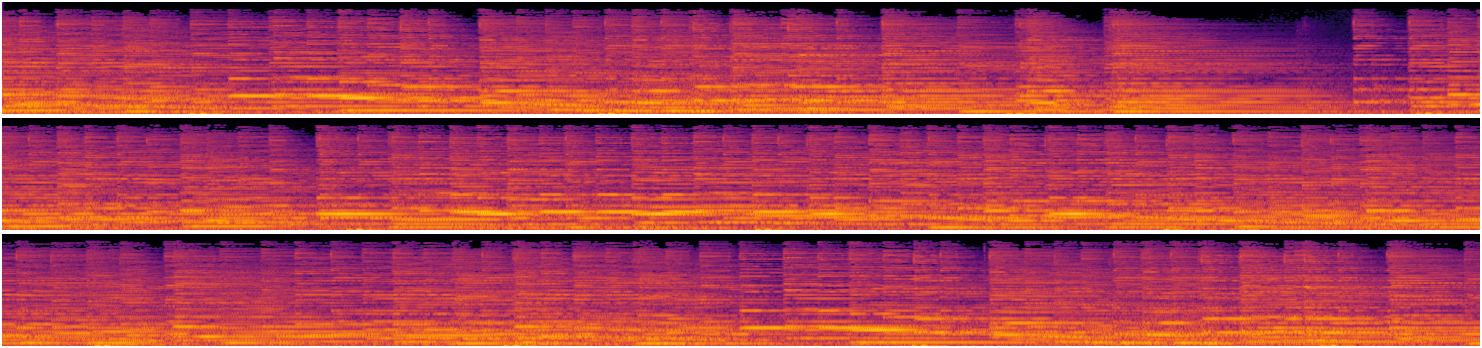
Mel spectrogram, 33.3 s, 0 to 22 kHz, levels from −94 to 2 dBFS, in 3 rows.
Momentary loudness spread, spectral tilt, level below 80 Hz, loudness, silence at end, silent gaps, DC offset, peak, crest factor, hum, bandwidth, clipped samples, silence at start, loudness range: 5 LU; -4.5 dB/octave; -38 dBFS; -19 LUFS; 0 s; none; 0.2%; -4 dBFS; 16 dB; none; 17 kHz; under 0.1%; 0 s; 4 LU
